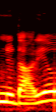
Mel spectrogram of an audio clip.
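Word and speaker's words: Cnidaria: जो निडारिया उसमें सी साइलेंट है कि नहीं ये प्रोनाउंसिएशन में मैं भी श्योर नहीं हूँ, बट फॉर my ease I call it निडारिया, बट it starts with a सी, ठीक है, या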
